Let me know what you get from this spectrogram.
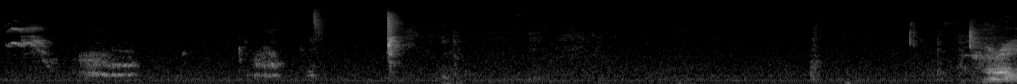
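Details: Kittens of mama Gamora's five-kitten litter, born April 14th, at breakfast indoors: a few short, thin, high mews scattered between quiet stretches, with rustling and small clicks.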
